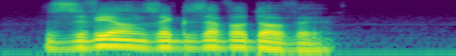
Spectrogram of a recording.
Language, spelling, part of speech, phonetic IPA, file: Polish, związek zawodowy, noun, [ˈzvʲjɔ̃w̃zɛɡ ˌzavɔˈdɔvɨ], Pl-związek zawodowy.ogg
